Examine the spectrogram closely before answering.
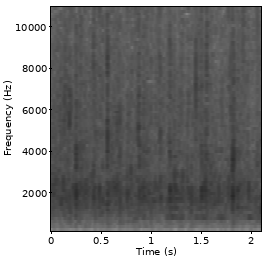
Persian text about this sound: من میخوام یه تشویق جانانه از کوچاتون داشته باشین با جیغ هورا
